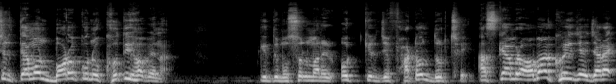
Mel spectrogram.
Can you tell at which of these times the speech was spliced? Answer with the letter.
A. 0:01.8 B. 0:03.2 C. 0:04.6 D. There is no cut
C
